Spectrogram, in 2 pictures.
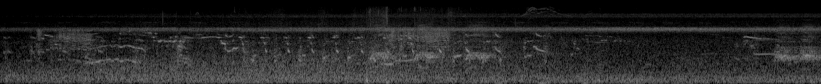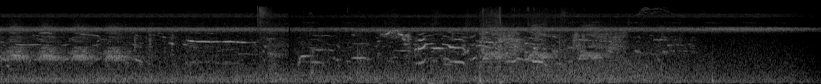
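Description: Birds chirping and calling in several short bouts over a steady high-pitched whine, fading out at the very end.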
